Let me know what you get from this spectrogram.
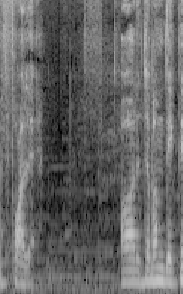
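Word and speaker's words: poêlé: इसका जो प्रोनाउंसिएशन है वो फॉले होता है, ठीक है?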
